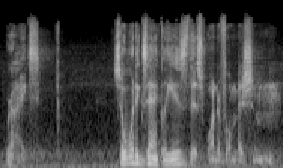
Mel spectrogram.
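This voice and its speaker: A man playing a gruff, wry American special forces operative in a video game, gravelly and terse, with an American accent. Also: fairly low pitch, big pitch swings, moderate pace. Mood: dry, curious. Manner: terse, dry questioning. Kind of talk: cinematic video game acting.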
